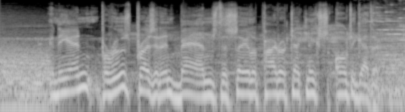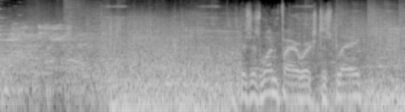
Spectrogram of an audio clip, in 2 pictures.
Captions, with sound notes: In the end, Peru's president bans the sale of pyrotechnics altogether. (fireworks exploding) This is one fireworks display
